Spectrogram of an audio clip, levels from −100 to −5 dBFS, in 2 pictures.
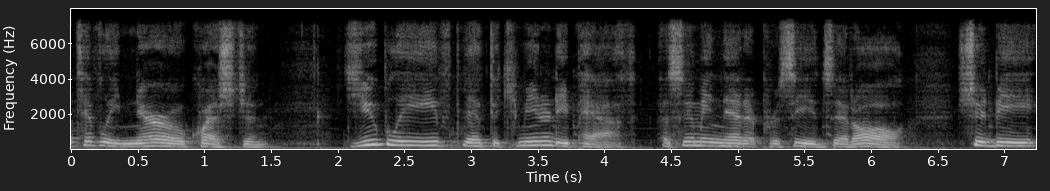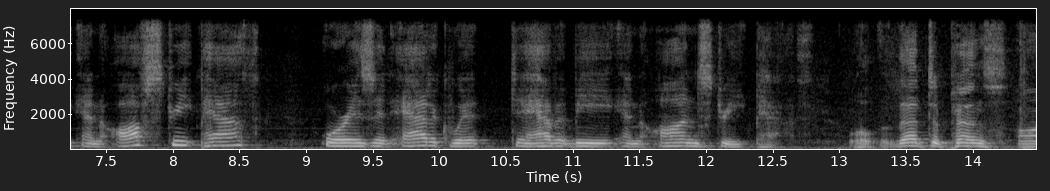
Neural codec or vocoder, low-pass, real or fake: none; 7.2 kHz; real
